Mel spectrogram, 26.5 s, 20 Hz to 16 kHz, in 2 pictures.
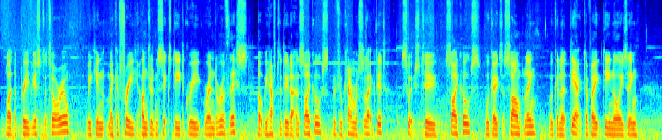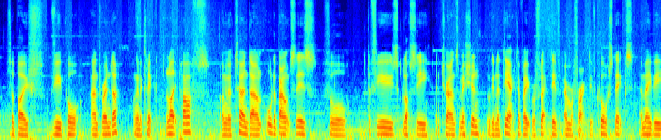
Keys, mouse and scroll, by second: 0.0 click, 1.0 click, 5.0 click, 6.2 click, 7.9-9.1 drag, 10.0 click, 11.6 drag, 11.6 scroll down 3, 12.8 click, 13.6-14.1 scroll up 2, 14.8-15.7 scroll down 1, 15.7-16.4 scroll down 2, 16.4 click, 16.8-18.2 scroll down 3, 18.2 click, 19.3 click, 21.3 click, 22.1 click, 23.4 click, 24.3 click, 25.0-26.4 scroll up 3.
